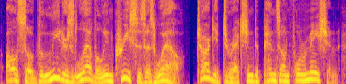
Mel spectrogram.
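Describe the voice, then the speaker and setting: Husky, serious ninja chameleon. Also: male voice, fairly high pitch, dry recording, clean studio sound, heavily acted. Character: serious, disciplined male chameleon ninja detective, calm and watchful. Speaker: video game character giving hints. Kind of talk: video game voice acting, instructional hints.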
